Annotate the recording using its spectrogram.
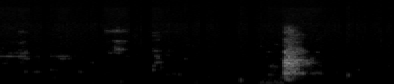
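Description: A single short, faint dog bark near the end, against near silence.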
